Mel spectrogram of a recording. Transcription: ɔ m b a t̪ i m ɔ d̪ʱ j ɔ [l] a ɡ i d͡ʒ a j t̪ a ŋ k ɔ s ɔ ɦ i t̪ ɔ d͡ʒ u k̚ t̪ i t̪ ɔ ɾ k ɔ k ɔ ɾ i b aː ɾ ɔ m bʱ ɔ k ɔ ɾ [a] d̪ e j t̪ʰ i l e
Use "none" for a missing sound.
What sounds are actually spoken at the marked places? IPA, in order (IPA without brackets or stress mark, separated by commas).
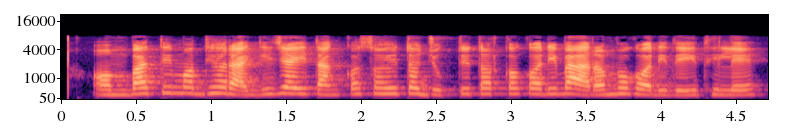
ɾ, i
